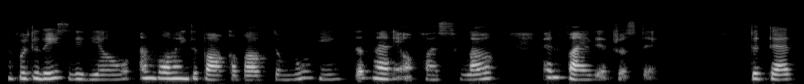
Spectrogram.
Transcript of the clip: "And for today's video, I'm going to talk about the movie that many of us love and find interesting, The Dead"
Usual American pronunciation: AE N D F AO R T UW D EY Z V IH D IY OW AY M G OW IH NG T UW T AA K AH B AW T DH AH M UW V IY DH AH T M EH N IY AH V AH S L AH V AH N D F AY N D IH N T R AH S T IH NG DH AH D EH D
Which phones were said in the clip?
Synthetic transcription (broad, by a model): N F AO R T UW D EY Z V IH D IY OW AY M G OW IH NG T UW T AA K AH B AW T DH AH M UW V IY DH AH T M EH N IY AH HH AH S L AH V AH N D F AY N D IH T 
